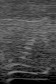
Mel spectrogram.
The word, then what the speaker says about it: Corey: And the hold was by Corey Leckerkerker.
